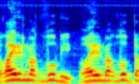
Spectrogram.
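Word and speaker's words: غَيْرِ الْمَغْضُوبِ: হ্যাঁ, সূরাতুল ফাতিহা গায়রিল মাগদুবটা পড়ুন। গায়রিল মাগদুবি আলাইহিম বে হবে না, ওয়ালাদ-দাল্লিন। ঠিক আছে, বে হবে না, ওখানে বি হবে।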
